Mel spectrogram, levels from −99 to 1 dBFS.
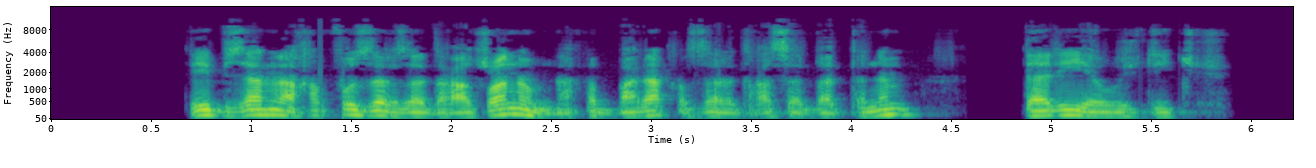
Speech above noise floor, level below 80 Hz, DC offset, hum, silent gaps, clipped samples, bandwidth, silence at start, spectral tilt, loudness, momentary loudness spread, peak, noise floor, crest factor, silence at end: over 70 dB; -50 dBFS; under 0.1%; none; 4.59-4.85 s; under 0.1%; 9.4 kHz; 0.7 s; -6 dB/octave; -20 LUFS; 11 LU; 0 dBFS; under -90 dBFS; 20 dB; 0.4 s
